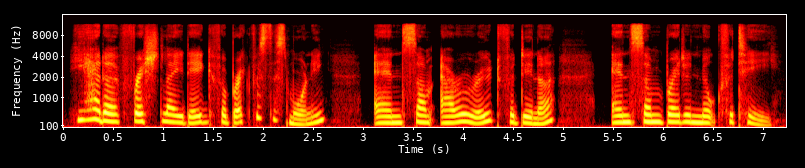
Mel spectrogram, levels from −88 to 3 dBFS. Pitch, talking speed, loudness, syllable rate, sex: 220 Hz, 185 wpm, -18 LUFS, 4.6 syllables/s, female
